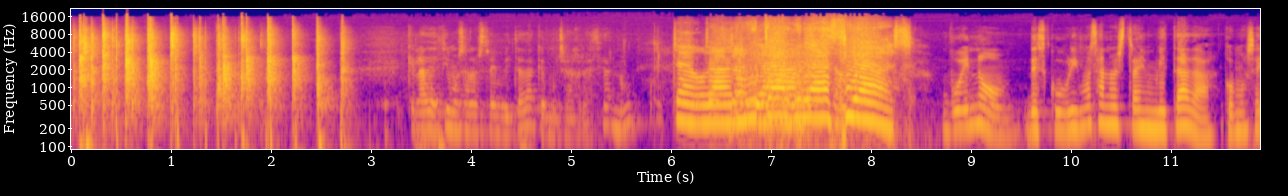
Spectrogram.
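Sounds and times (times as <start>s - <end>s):
hands clapping: 0.0s - 2.9s
speech: 3.4s - 11.8s.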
